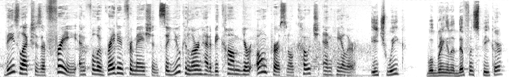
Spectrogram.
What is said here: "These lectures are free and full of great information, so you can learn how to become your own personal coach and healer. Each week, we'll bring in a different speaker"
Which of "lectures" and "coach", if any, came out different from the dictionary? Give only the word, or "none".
none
